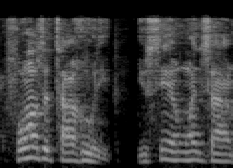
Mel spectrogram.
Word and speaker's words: Djehuti: So understand that Djehuti is spelled D, which is silent, not the Django, not D Djehuti.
